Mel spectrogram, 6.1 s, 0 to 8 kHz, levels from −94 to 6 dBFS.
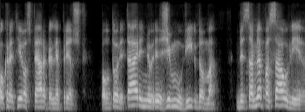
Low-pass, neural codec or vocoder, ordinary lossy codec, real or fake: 7.2 kHz; codec, 16 kHz, about 1 kbps, DyCAST, with the encoder's durations; AAC, 48 kbps; fake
